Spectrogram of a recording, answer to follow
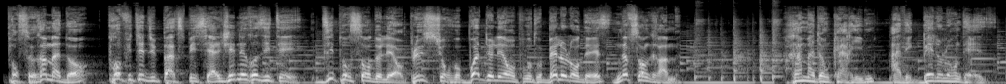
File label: spot radio promo congo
